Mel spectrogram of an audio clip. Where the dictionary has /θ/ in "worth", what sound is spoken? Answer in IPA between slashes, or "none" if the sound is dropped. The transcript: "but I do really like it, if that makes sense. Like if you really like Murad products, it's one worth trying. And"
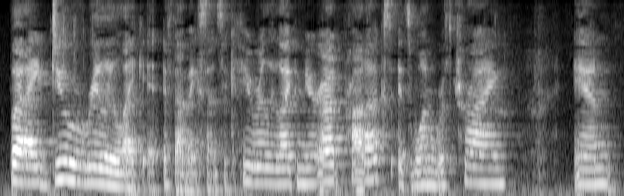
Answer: /θ/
